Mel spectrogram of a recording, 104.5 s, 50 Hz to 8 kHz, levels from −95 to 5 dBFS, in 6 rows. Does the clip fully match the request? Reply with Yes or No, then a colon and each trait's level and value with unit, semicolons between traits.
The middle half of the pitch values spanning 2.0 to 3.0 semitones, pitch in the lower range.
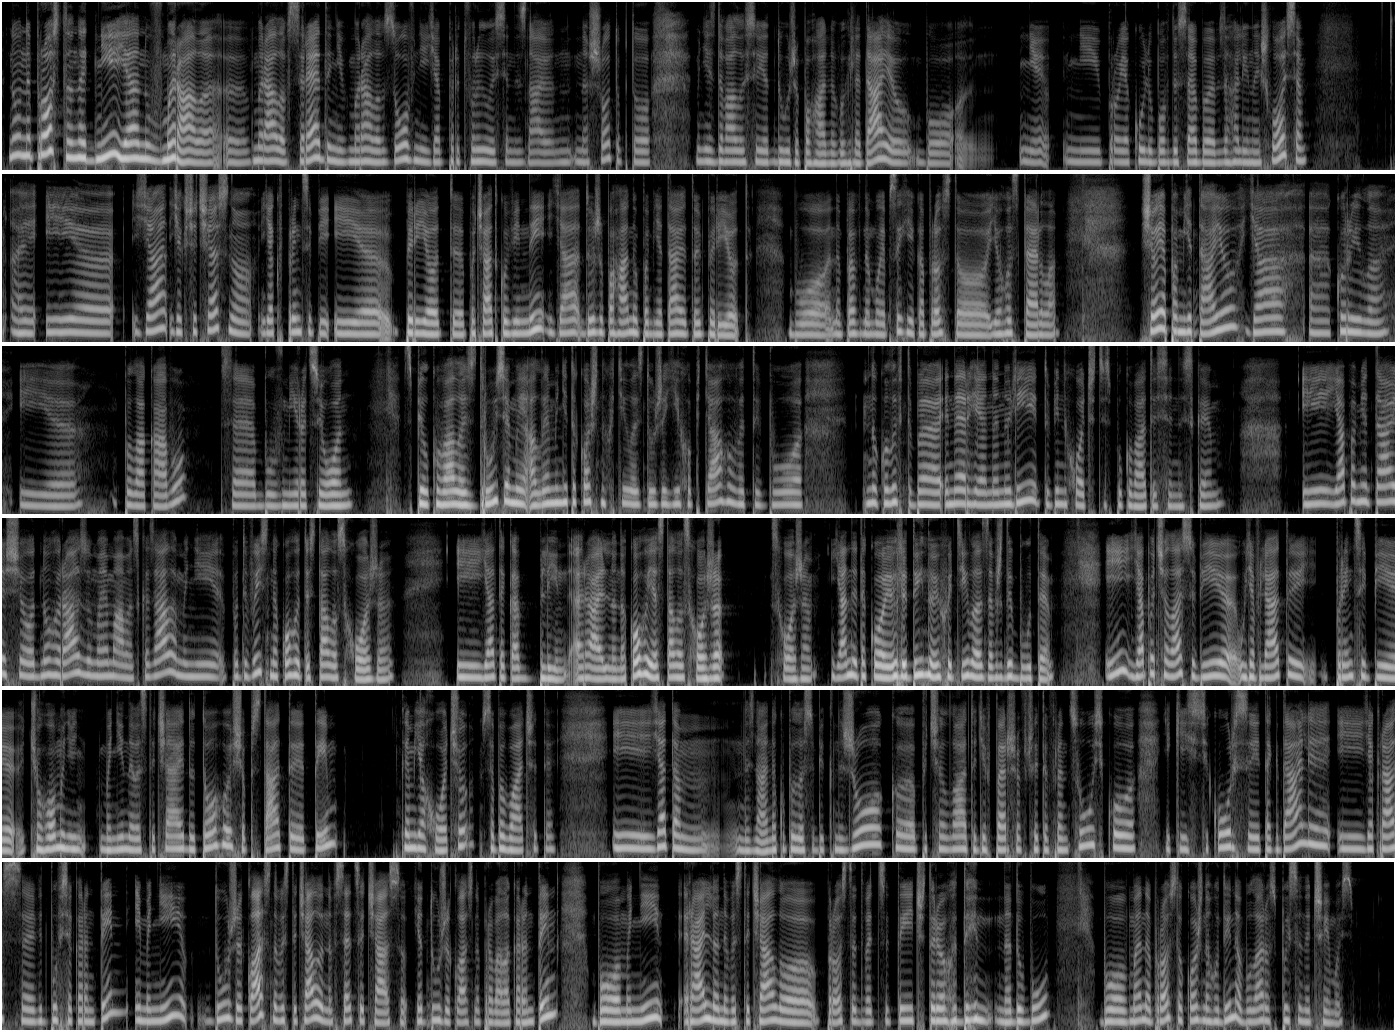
No: average, 2.7 semitones; high, 215 Hz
